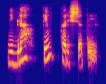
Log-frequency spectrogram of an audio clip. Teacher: ಅಲ್ಲಿ ವಿಸರ್ಗದ ಹ ಅಲ್ಪ ಉಚ್ಚಾರಣೆ ಆಗ್ಬೇಕು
